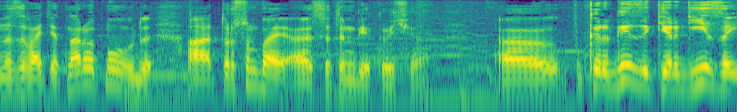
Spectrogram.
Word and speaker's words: кыргызы: я и хотел это уточнить, потому что мы привыкли произносить киргизы, но я вот смотрю и в именах, и в каких-то названиях, в основном буква «ы», самая любимая буква кыргызского языка.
